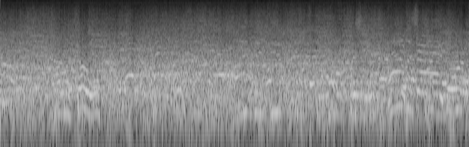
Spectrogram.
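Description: A large crowd chatters steadily in a big echoing arena.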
